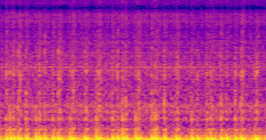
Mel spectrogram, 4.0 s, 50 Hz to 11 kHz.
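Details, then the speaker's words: 1959 Reliant Regal Mk5/Mk6 three-wheeler small petrol engine, restarted after over 20 years, stuck on full choke: lumpy, slightly uneven chugging beat with lots of smoke; running on full choke. "It's on full choke and I can't adjust the choke. Right, let's see if we can take her off a choke now and see if we're quick enough, if she'll carry on going."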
